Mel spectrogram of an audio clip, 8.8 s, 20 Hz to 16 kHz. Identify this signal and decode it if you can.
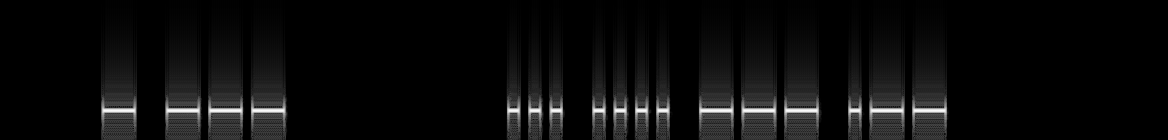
Morse code, heard as a keyed tone, about 15 wpm, 700 Hz. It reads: TO SHOW
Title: 3x Word-Spacing - Sentences from Top 200 Words - 15wpm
